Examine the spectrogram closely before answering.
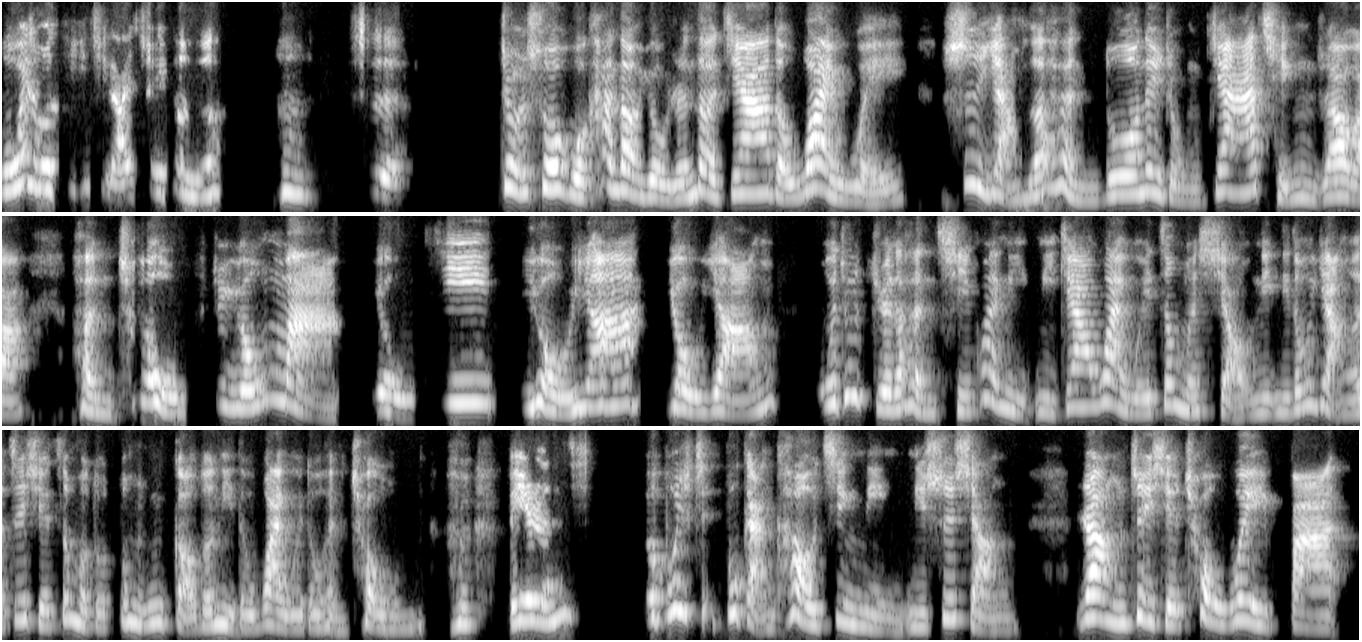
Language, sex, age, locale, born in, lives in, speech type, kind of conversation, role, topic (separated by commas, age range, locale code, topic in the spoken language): Chinese, female, 40-44, zh-CN, China, United States, conversation, unstructured, none, 你喜欢用什么方式来表达自己的个性？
